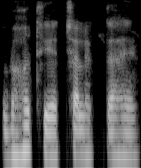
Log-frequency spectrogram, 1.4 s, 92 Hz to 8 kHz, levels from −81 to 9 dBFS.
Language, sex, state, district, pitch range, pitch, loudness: Hindi, male, Bihar, Darbhanga, 120-125 Hz, 120 Hz, -19 LUFS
